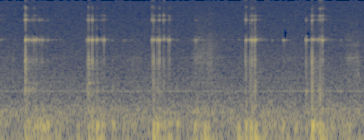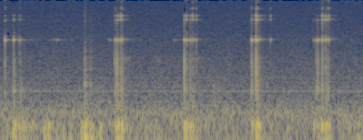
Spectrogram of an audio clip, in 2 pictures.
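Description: Fingernails of both hands tap the sides of a clear, medium-size glass eyewash bottle, standing upright and partly filled with liquid. Each tap is a sharp, bright tick with a brief glassy ring that dies away almost at once. The taps come in a steady, unhurried series over a low, muffled background.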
